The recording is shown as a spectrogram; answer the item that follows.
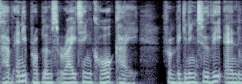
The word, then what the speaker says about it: ข ไข่: The Thai consonant Kor Kai sounds like a K at the beginning and end of a syllable.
